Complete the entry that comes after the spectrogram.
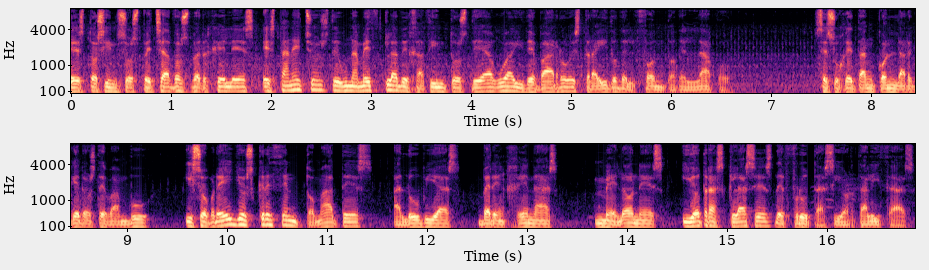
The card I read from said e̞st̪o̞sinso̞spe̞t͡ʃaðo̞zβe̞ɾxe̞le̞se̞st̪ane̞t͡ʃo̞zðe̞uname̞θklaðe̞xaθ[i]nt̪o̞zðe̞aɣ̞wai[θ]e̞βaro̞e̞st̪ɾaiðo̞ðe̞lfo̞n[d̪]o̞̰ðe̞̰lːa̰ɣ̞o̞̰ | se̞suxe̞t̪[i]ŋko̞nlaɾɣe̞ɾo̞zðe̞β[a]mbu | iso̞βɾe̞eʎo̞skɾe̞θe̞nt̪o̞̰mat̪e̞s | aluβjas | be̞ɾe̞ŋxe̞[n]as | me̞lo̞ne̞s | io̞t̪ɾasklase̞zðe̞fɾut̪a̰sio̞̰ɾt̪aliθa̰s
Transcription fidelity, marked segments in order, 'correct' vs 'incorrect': correct, incorrect: ð, correct, incorrect: a, correct, correct

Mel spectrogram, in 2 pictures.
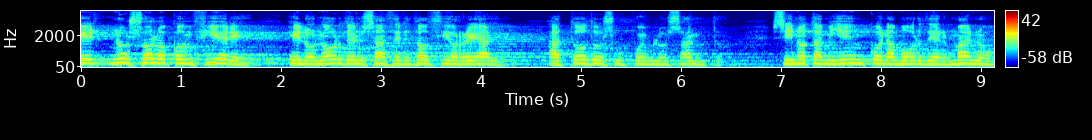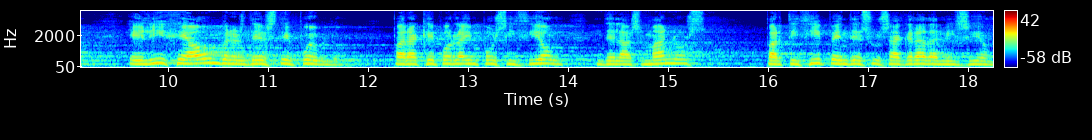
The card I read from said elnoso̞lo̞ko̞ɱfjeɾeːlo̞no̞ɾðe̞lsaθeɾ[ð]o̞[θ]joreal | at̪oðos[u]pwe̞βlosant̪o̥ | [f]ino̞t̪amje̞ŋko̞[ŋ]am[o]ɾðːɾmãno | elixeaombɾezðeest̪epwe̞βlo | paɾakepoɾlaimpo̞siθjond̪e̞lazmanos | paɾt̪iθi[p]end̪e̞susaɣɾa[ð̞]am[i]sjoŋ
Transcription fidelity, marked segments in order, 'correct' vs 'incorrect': correct, correct, correct, incorrect: s, incorrect: n, correct, correct, correct, correct

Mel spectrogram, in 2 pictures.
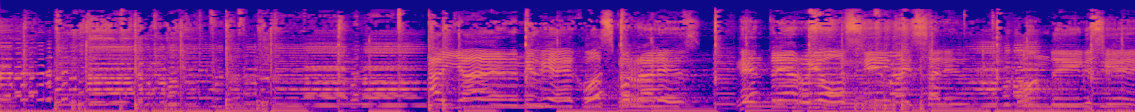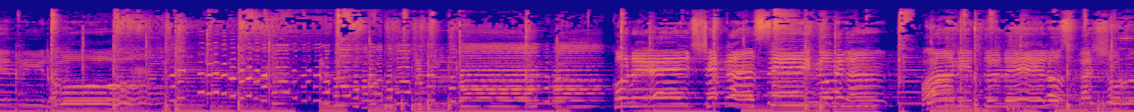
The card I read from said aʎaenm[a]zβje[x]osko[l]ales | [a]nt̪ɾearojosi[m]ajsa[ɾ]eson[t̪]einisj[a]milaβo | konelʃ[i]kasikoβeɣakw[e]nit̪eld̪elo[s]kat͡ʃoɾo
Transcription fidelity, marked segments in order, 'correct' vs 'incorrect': incorrect: i, correct, incorrect: r, incorrect: e, correct, incorrect: l, incorrect: d̪, incorrect: e, incorrect: e, incorrect: a, correct

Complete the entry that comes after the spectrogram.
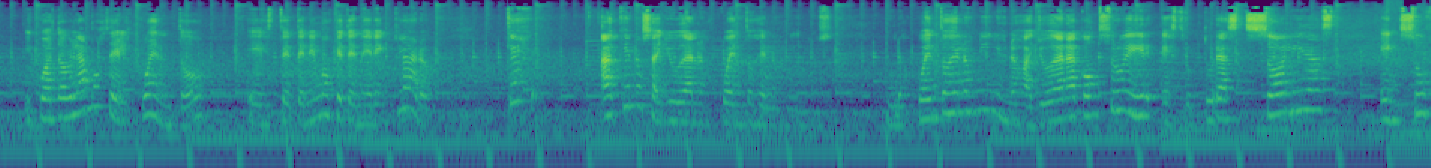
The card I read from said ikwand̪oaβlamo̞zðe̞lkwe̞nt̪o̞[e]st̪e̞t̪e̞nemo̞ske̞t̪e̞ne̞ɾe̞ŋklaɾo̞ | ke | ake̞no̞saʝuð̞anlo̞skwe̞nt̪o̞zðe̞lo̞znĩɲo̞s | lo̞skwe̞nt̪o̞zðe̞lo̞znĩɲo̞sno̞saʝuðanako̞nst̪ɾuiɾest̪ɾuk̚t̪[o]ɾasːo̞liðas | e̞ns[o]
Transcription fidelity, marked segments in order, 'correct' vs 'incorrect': correct, incorrect: u, incorrect: u

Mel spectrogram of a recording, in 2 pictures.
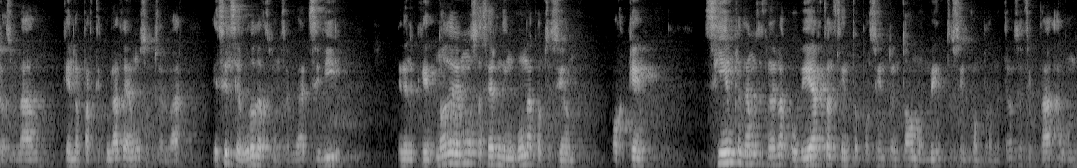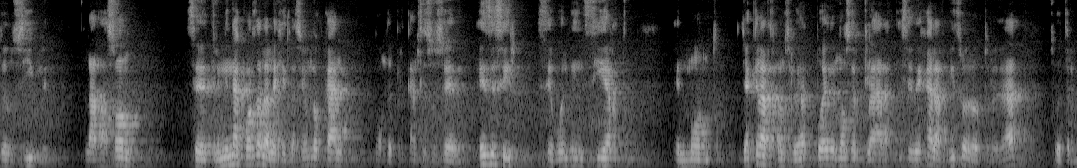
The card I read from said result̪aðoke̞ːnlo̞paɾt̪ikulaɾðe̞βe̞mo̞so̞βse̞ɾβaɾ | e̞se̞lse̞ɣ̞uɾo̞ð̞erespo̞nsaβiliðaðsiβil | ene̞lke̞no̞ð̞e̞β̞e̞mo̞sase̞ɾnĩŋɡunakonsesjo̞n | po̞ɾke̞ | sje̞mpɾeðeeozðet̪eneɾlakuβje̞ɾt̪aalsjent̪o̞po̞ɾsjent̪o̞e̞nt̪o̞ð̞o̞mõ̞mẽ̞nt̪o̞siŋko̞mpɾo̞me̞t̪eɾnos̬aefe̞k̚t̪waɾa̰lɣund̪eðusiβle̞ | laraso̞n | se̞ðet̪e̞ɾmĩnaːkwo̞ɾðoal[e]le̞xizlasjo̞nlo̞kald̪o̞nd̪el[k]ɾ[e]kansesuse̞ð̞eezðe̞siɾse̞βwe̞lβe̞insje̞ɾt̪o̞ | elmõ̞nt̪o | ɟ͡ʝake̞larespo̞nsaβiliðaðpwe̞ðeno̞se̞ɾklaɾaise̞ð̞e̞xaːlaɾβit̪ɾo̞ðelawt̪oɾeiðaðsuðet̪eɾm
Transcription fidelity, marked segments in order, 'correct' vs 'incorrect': incorrect: a, incorrect: p, correct

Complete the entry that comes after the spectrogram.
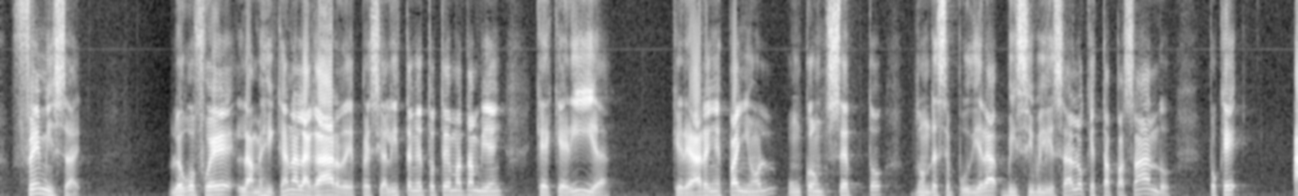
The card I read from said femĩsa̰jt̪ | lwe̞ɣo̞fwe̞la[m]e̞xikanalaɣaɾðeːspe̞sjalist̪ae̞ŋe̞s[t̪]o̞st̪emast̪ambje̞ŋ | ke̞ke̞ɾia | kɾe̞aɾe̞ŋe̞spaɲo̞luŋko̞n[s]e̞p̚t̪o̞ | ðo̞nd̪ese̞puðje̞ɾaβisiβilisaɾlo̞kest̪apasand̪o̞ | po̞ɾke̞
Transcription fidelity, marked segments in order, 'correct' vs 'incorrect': correct, correct, correct

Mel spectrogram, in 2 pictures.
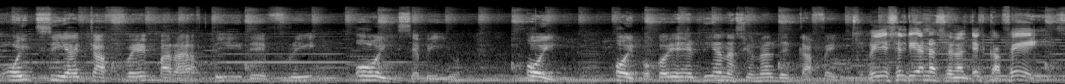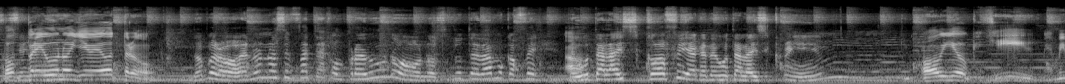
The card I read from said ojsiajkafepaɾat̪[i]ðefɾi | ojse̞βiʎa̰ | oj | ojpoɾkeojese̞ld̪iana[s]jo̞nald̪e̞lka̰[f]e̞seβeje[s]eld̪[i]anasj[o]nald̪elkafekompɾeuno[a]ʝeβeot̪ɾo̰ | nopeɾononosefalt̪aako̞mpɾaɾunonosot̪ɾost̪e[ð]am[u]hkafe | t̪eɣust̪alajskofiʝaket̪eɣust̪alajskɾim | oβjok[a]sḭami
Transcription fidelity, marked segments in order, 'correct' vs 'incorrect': correct, correct, correct, correct, correct, correct, incorrect: i, correct, incorrect: o, incorrect: e

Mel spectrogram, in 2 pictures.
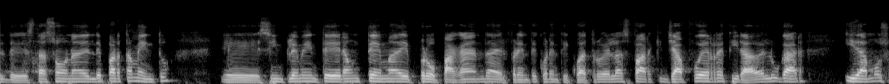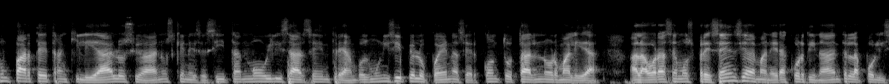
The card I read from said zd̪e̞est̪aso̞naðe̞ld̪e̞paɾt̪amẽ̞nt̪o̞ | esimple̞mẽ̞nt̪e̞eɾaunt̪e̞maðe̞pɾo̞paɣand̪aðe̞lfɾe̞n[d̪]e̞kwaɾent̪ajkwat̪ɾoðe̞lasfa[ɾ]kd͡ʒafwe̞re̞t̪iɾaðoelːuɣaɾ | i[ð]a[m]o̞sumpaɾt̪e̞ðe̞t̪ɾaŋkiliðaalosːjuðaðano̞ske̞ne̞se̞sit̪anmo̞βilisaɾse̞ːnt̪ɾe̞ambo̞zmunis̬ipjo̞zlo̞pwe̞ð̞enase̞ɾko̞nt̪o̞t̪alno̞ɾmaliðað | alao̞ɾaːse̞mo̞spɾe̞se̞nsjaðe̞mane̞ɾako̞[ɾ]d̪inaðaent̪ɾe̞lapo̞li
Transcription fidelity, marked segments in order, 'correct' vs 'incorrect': incorrect: t̪, correct, correct, correct, correct

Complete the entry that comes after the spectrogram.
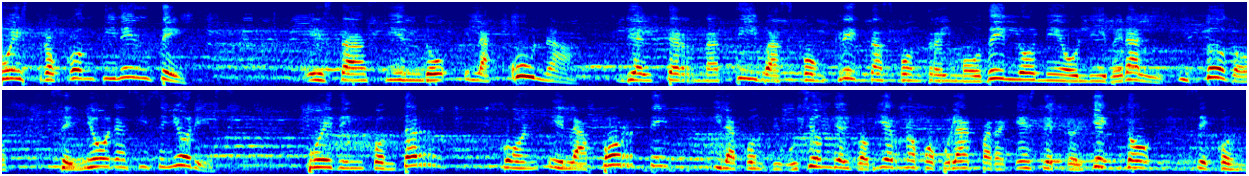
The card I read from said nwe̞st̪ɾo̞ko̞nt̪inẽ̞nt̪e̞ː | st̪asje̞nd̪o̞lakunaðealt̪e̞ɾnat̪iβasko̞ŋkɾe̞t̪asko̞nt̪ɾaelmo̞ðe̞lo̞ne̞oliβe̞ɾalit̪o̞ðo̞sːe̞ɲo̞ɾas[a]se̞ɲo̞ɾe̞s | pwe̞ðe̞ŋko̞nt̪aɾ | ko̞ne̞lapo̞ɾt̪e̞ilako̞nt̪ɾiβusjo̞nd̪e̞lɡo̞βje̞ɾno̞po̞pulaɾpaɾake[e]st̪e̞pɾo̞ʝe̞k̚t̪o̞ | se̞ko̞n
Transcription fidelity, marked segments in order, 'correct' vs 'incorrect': incorrect: i, correct

